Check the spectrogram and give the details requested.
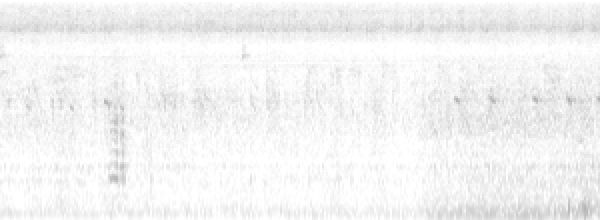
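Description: Faint outdoor bird sounds: a single short call about a second in, then a run of short, high chirps, about two a second, near the end, over a low rumble.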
